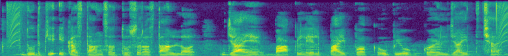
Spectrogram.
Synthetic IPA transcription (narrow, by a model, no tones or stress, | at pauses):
d̪ud̪ʱkeʔekəst̪ʰansə̃d̪osəɾəst̪ʰanlɔ | d͡ʒaɦebaklelpaipəkṵpjoɡkəɾeld͡ʒait̪t͡ʃʰɛ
